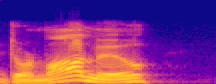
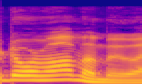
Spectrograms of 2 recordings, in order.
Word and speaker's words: Dormammu: And I think his relationship with Dormammu, you're proud of me, I said it correctly. – I prefer Dormammu. I don't think there's ever anything wrong with you saying that.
